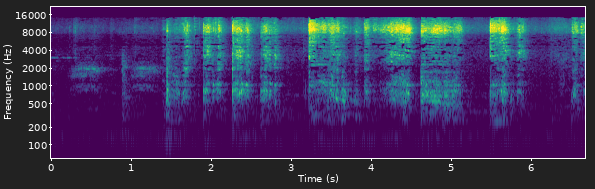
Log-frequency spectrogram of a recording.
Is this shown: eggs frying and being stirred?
yes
